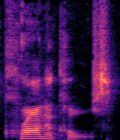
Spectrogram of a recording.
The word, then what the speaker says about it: Chronicles: Samuel 2 Samuel First Kings Second Kings first Chronicles second Chronicles Chronicles is CR I'm sorry c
